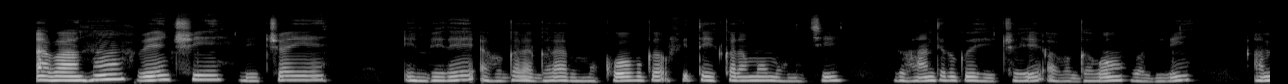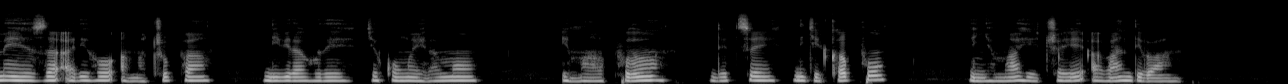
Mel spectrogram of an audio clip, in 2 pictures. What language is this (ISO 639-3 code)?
kin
